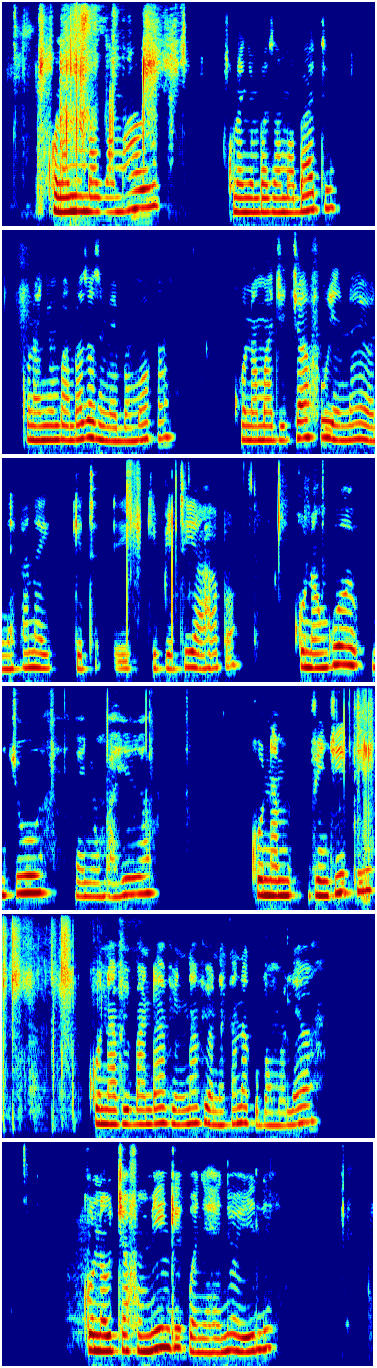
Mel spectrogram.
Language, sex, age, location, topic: Swahili, female, 18-24, Nakuru, health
